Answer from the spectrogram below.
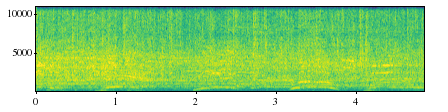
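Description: crowd, crowd applauding and cheering

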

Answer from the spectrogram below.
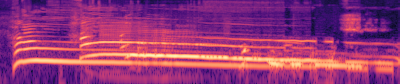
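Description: animal, wolf howling

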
